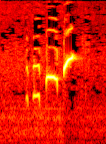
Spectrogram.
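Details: Rufous-capped babbler giving a short whistled phrase: two brief low notes, then a level sustained whistle, ending in a higher rising slurred note. Each note is louder than the one before.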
